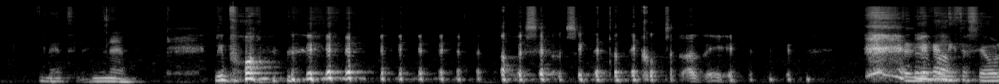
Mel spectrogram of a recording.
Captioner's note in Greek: γέλια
